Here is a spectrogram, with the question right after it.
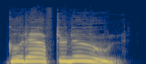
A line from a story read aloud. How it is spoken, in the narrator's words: she chirps resoundingly over the speakers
